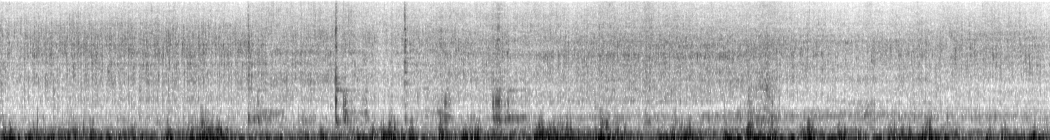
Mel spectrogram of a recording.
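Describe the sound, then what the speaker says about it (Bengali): Potatoes frying in oil at an outdoor picnic, a loud, steady sizzle and crackle close up, with stirring scrapes and occasional clinks, and no one talking. "আমরা প্রথমে আলুটা ভেজে নিব আর কি।"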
